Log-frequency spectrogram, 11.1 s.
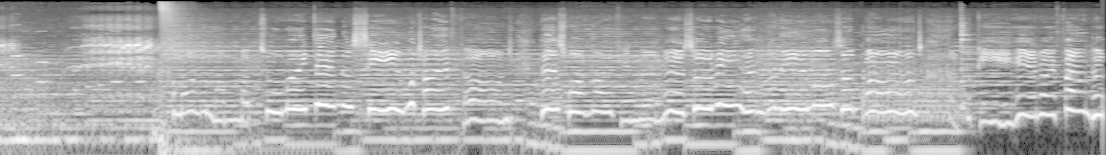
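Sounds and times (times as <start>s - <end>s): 
pony neighing: 0.0s - 1.8s
speech: 2.7s - 11.0s.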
